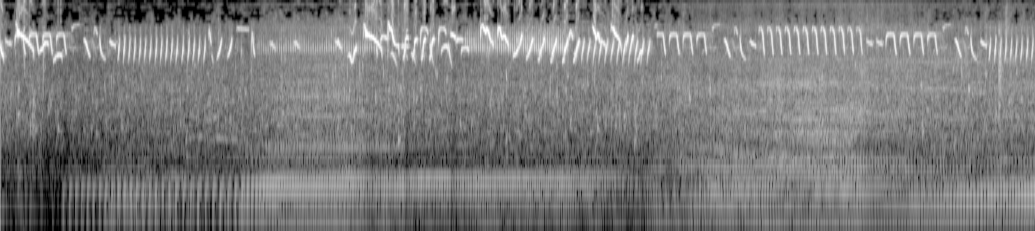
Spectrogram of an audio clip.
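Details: Dakun-type Oriental white-eye in full nembak song, mixing slurred whistled notes with long, fast, even trills repeated through the clip, over a steady low mechanical hum for the first eight seconds.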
